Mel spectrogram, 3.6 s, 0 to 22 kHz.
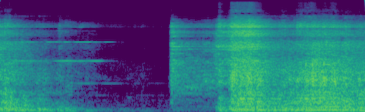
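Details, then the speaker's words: Gen 3 5.3 V8 from an 01 Silverado, ported and polished 862 heads, 550 springs, Summit stage 7 cam: quiet, short crank, then fires into a loud choppy cam lope; normal start-up with performance camshaft. "And I'm gonna start this up there in a little bit. You're gonna hear that cam."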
